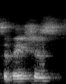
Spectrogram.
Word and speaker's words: sebaceous: i need your help again uh this is sebaceous yes substitutes sebaceous glands that's how you pronounce it yep sebaceous sebaceous or commonly known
